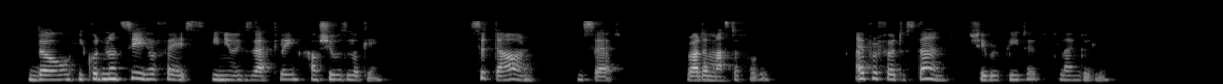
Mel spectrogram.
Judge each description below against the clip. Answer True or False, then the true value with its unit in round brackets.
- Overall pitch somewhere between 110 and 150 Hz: False (220 Hz)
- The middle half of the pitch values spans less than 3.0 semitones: True (2.5 semitones)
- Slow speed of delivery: True (130 wpm)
